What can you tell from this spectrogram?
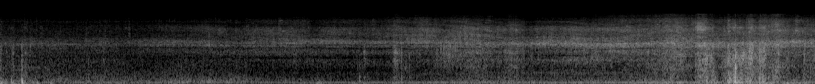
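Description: Bicycle rolling along a paved road, with tyre noise and wind on the bike-mounted camera's microphone making a steady hiss that grows louder toward the end.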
